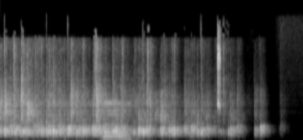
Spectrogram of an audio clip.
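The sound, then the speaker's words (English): Sustained applause from an audience at a Bitcoin event, dense and steady, with a voice calling out briefly over it before the clapping tapers off and stops. “One more big round of applause”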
